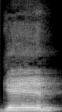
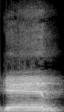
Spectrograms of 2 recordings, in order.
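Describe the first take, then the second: Both takes have the same delivery.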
